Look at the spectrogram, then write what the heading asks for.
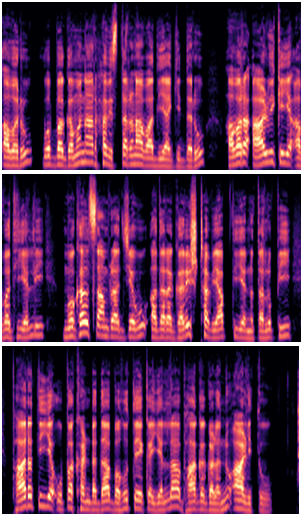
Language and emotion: Kannada, neutral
